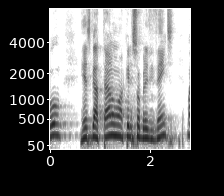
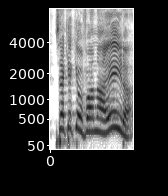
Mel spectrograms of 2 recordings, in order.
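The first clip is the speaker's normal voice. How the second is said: ironic question; 6 semitones higher, 4 dB louder than usual. Retold or imitated. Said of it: "O rei tá fazendo uma pergunta pra ela irônica".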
